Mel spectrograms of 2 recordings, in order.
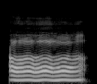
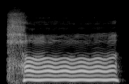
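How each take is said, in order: First: The vowel starts with a glottal catch. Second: The vowel starts with a sudden, sharp h. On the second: "Aspert abrupt"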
